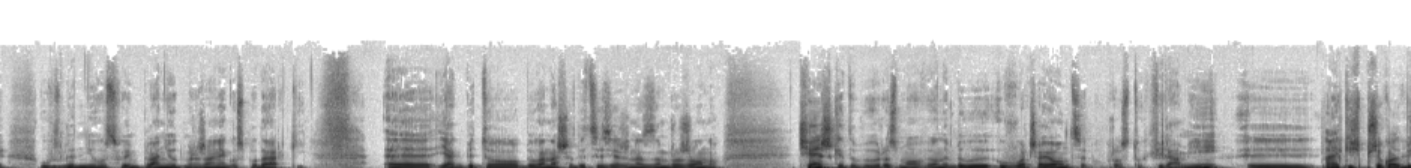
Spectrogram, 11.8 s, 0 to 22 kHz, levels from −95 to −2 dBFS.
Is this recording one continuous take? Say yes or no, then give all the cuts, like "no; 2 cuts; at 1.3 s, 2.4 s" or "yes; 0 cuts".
yes; 0 cuts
